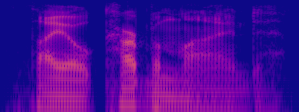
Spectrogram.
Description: (thīō-kärbə-mīd)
